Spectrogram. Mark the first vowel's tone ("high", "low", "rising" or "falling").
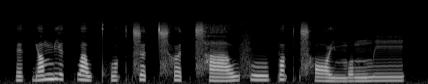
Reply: low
